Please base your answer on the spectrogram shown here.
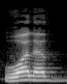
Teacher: Bildiyimiz kimi, dalin sözündə olan uzatma məddül ləzim adlanan bir uzatmadır. Yəni, uzadılması adından bəlli olduğu kimi vacibdir, lazımdır və 6 hərəkə miqdarında uzadılır.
